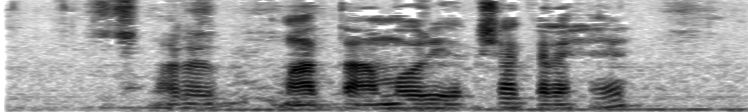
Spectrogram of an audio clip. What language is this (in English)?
Loarki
